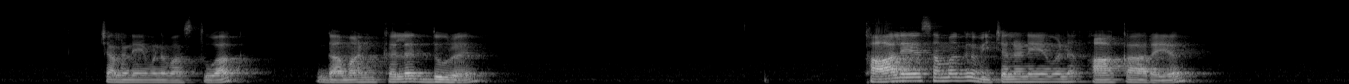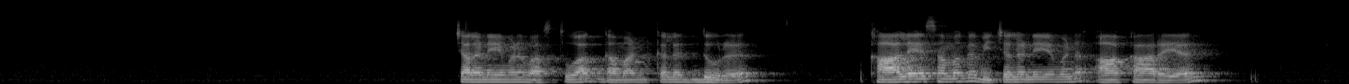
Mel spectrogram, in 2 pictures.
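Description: A man speaks calmly and clearly into a close microphone, pausing between phrases.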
